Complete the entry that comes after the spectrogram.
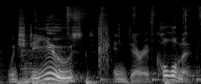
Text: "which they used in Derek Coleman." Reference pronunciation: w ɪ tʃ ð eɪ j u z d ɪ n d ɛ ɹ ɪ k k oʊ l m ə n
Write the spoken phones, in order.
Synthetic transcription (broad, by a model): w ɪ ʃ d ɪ j u z d ɪ n d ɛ ɹ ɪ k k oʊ l m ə n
